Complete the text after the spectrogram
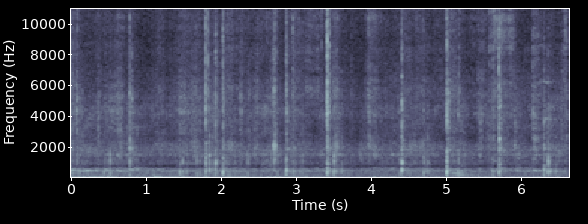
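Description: Tennis balls bounce on a clay court.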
